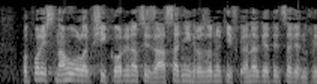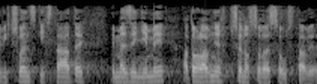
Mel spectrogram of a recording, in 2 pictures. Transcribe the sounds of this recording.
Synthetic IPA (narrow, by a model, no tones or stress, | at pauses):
po̞t̪̚po̞ɾɪsnaɦuolɛpʃiːkooɾdɪnat͡sɪzaːsadɲiːxɾo̞zɦo̞dnuciːfʔɛnɛɾɡɛt̪ɪt͡sɛvjɛdno̞t̪lɪviːxt͡ʃlɛnskiːxst̪aːt̪ɛx | ɪmɛzɪɲɪmɪ | ʔat̪o̞ɦlavɲɛfpr̝̥ɛno̞so̞vɛːso̞wst̪avjɛ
